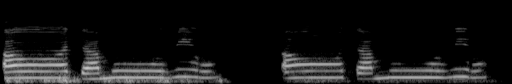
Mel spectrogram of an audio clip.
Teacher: यहाँ पर हम नून की आवाज को ला रहे नाक में, लेकिन जबान मखरज पे नहीं लगा रहे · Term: इख्फा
